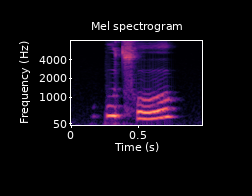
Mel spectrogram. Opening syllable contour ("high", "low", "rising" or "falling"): high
